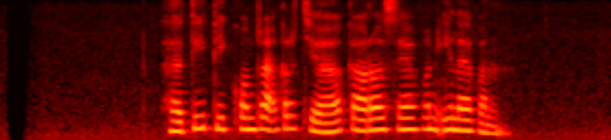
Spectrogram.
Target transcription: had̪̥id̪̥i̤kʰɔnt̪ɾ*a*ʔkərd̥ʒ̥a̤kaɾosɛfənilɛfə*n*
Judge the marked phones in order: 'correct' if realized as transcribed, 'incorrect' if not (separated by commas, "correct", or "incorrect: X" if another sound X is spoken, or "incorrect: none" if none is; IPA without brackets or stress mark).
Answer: correct, correct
